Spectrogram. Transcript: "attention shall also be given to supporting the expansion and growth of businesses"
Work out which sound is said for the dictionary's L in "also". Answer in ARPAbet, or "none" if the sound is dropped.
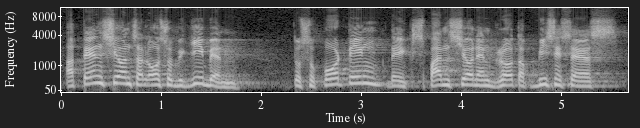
L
